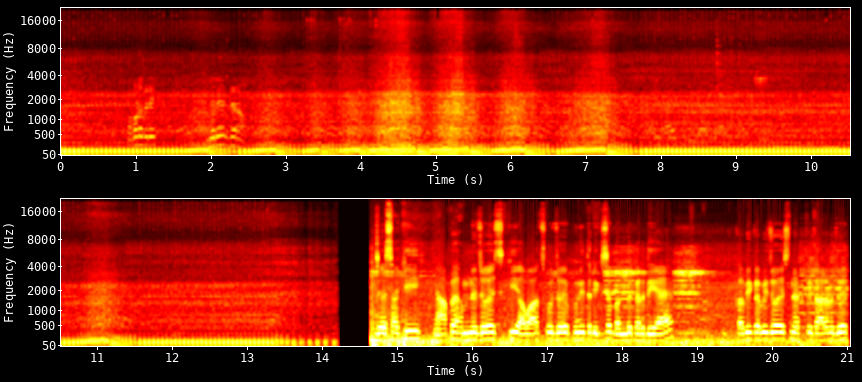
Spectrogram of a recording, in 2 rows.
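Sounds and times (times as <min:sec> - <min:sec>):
scooter engine revving and idling: 0:00.0 - 0:15.6.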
